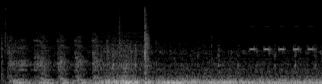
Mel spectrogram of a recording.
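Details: Renault Master diesel after replacing the immobilizer ring decoder (no communication with key, service light blinking): short crank, catches promptly, settles into even idle with dash chime ticking; normal start.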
